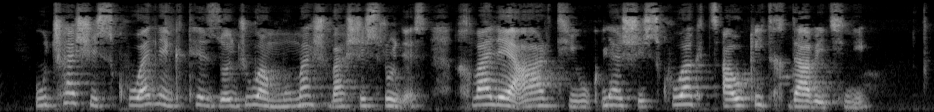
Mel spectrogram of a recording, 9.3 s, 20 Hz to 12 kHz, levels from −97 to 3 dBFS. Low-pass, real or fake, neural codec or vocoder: 10.8 kHz; real; none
